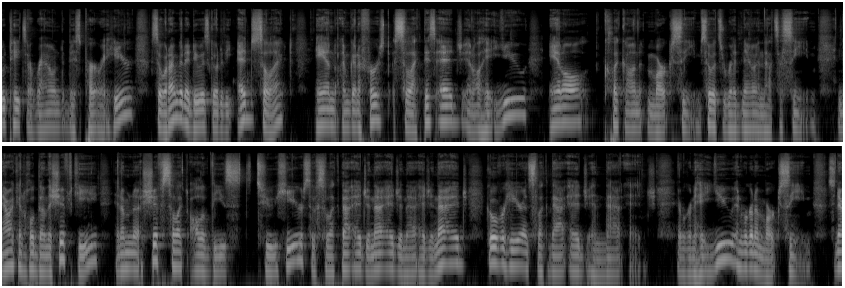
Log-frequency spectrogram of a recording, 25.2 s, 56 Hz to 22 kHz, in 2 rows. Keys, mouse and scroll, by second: 1.6 click, 3.3 click, 3.7 middle click, 4.5 middle click, 5.0 shift+click, 5.2 middle click, 6.0 click, 7.3 u, 11.2 a, 12.8 click, 13.7 shift+click, 14.0 click, 14.1 middle click, 15.2 shift+click, 16.3 shift+click, 19.1 middle click, 20.7 shift+click, 21.6 shift+click, 22.1 click, 22.9 u, 24.3 middle click.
